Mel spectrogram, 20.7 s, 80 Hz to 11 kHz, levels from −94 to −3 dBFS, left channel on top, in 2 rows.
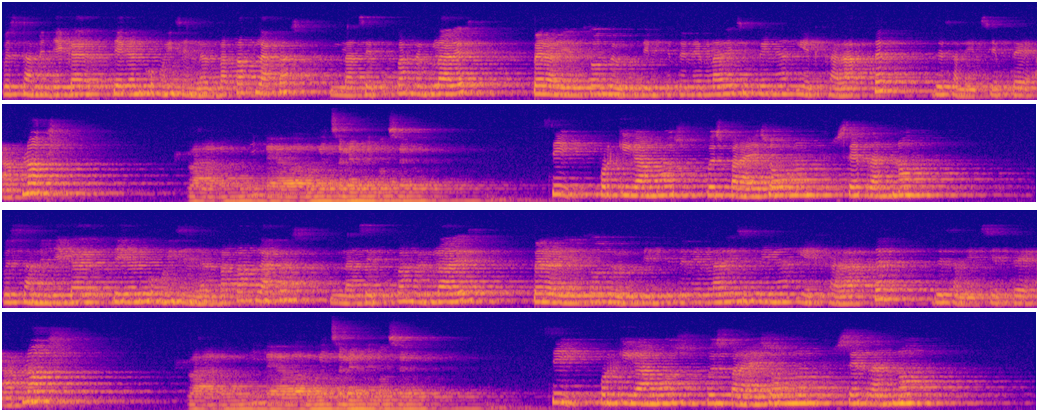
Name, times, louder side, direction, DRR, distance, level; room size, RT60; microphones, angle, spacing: voice 1, 0.0-4.7 5.3-10.9 12.8-12.9 15.9-16.0 16.3-19.4, equal, 40° left, 0 dB, 1.2 m, -27 dB
voice 2, 12.2-14.6 15.2-15.3, equal, 5° left, -4 dB, 3.0 m, -29 dB
18.0 x 11.5 x 6.2 m, 2.3 s
head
